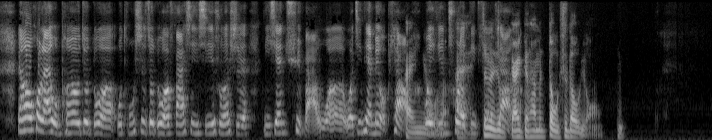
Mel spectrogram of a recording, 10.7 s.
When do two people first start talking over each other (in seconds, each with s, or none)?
6.1 s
